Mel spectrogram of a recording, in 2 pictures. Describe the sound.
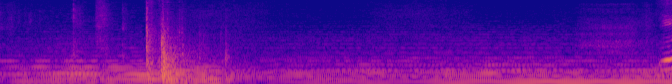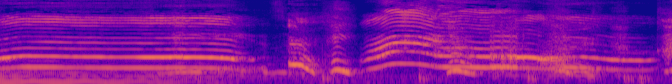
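A tired, fussy baby boy cries: a soft thump comes early, then loud, wavering wails with sobbing breaks fill the rest.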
